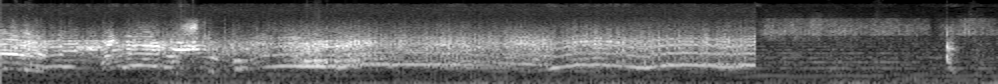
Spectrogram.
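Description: Raised, excited voices with long rising and falling pitch over steady background music. About three-quarters of the way through the voices cut off abruptly, leaving only quieter music.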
